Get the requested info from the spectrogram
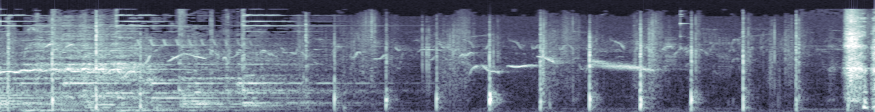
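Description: Horse's hooves clopping at a steady pace, about two to three hoofbeats a second, clearest in the second half, under background music that fades out after the first couple of seconds.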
